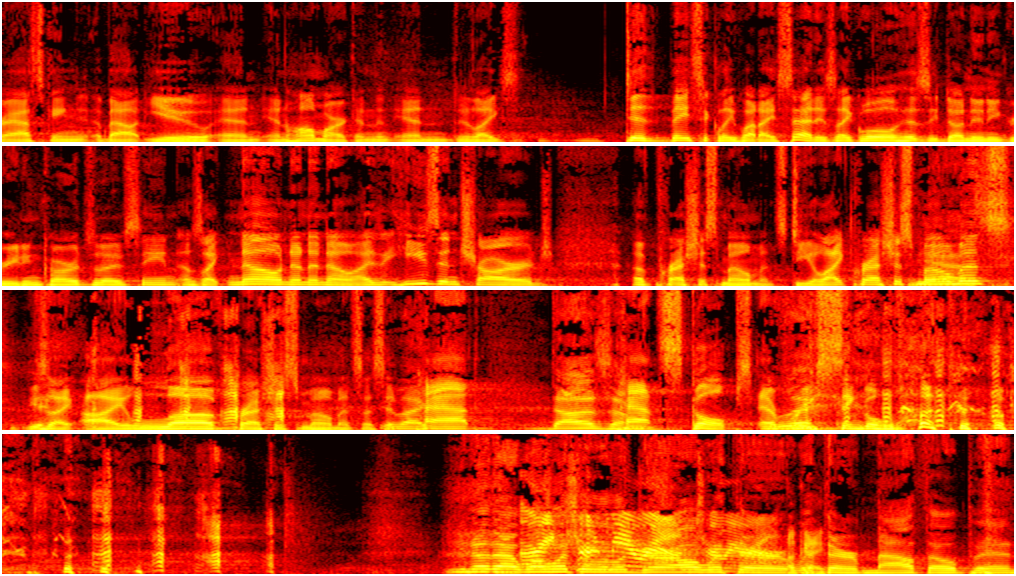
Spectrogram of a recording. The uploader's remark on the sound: Live from the Fan Appreciation Party sponsored by Squarespace, at 8183 Studio in Kansas City. What a great turnout we had for our party. Discuss the state of interactive advertising with the audience.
